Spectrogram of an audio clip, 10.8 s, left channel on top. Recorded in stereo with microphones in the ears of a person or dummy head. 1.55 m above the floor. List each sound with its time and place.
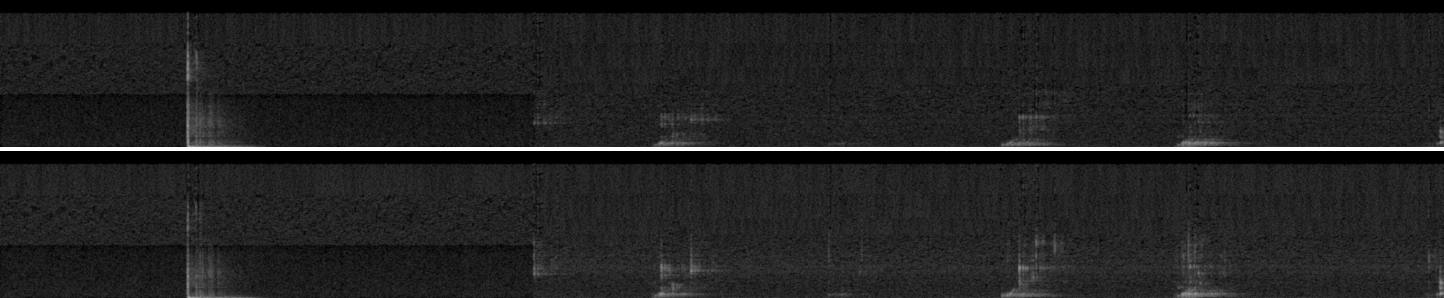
1.4 s a thud: 15° left (ahead or behind), 2 m
4.0 s a pop: 50° right (ahead or behind), 9 m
